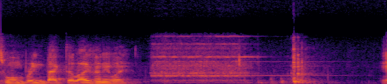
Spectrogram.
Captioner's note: phone rings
